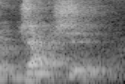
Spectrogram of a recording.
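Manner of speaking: mock courtroom protest; defense attorney objecting. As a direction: jump in as an indignant TV lawyer. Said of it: "he jumped up and he said".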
